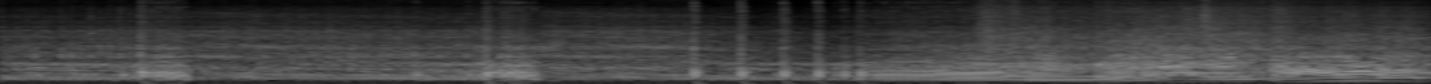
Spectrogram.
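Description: Two-stroke trials motorcycle engine blipped several times in quick succession, its pitch rising and falling with each burst of throttle, with scattered knocks and clatter from the bike before it.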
